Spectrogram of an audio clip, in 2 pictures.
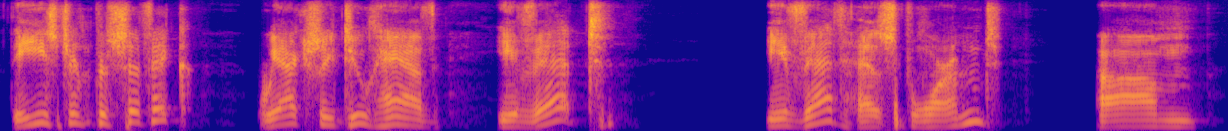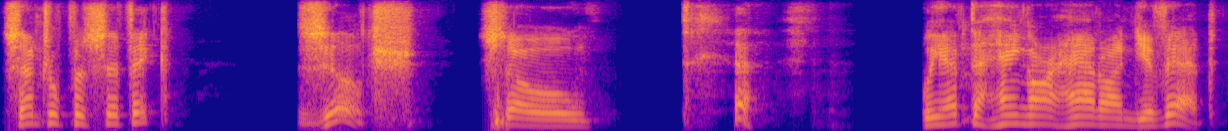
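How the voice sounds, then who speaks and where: A man co-hosting a live weather show, hoarse and losing his voice from a cold, talking in a relaxed, low-key way. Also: a little slow, long pauses, no echo, lo-fi sound. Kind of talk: casual live weather talk.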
